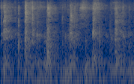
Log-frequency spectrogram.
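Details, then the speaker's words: Demonstrated chest percussion of the upper lobe anterior segment, done over clothing with a cupped hand and wrist motion while the patient relaxes and breathes comfortably: rapid hollow clapping, about five claps in under two seconds, to loosen secretions. "just let the person breathe comfortably just relax and the rest it's a wrist motion okay that's the key you're gonna develop create a little cup the percussion is the sort of a pocket of air that's tapping"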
